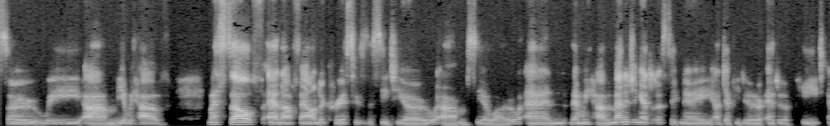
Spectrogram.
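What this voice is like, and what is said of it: Australian accent. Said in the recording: “as you can tell from my accent, I'm in Australia.”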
